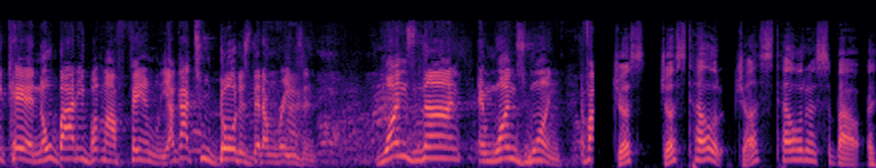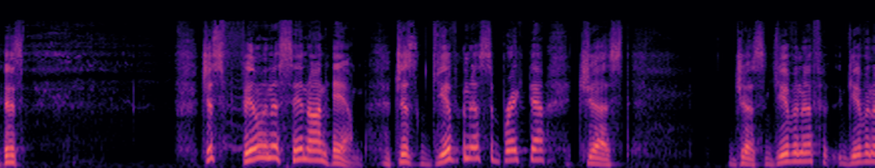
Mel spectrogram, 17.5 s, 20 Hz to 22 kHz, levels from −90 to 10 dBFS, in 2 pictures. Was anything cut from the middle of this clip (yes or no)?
yes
